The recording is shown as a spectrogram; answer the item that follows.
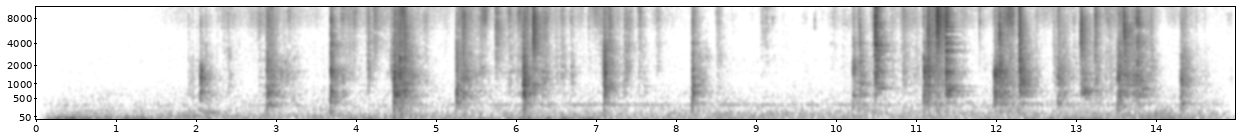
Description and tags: Climbing ladder
Recorded with a zoom H6. Climbing a ladder and going down a ladder.
ladder, down, up, OWI, climbing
